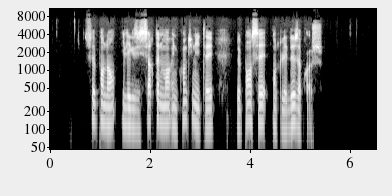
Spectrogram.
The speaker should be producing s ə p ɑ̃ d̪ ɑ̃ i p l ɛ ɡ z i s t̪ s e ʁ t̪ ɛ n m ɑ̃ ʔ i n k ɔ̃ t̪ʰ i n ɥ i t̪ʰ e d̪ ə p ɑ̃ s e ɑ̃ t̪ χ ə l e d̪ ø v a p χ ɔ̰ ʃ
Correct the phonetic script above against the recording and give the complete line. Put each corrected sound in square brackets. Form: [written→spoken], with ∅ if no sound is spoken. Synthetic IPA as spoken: s ə p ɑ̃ d̪ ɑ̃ i [p→∅] l ɛ ɡ z i s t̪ s [e→ɛ] ʁ t̪ ɛ n m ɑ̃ ʔ [i→y] n k ɔ̃ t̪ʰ i n ɥ i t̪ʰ e d̪ ə p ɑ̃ s e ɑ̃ t̪ χ ə l e d̪ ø [v→z] a p χ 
